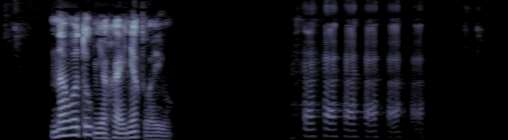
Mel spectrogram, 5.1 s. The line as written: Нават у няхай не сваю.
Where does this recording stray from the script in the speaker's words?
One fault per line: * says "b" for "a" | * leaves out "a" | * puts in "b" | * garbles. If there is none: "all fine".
all fine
